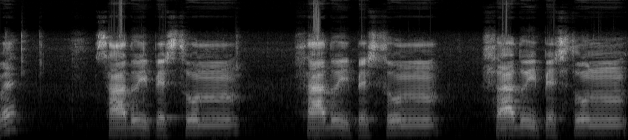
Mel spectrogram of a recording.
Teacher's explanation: সাটা হচ্ছে আমাদের জিহ্বার আগা সামনের দুই দাঁতের আগার সঙ্গে লাগবে, লেগে উচ্চারিত হবে।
